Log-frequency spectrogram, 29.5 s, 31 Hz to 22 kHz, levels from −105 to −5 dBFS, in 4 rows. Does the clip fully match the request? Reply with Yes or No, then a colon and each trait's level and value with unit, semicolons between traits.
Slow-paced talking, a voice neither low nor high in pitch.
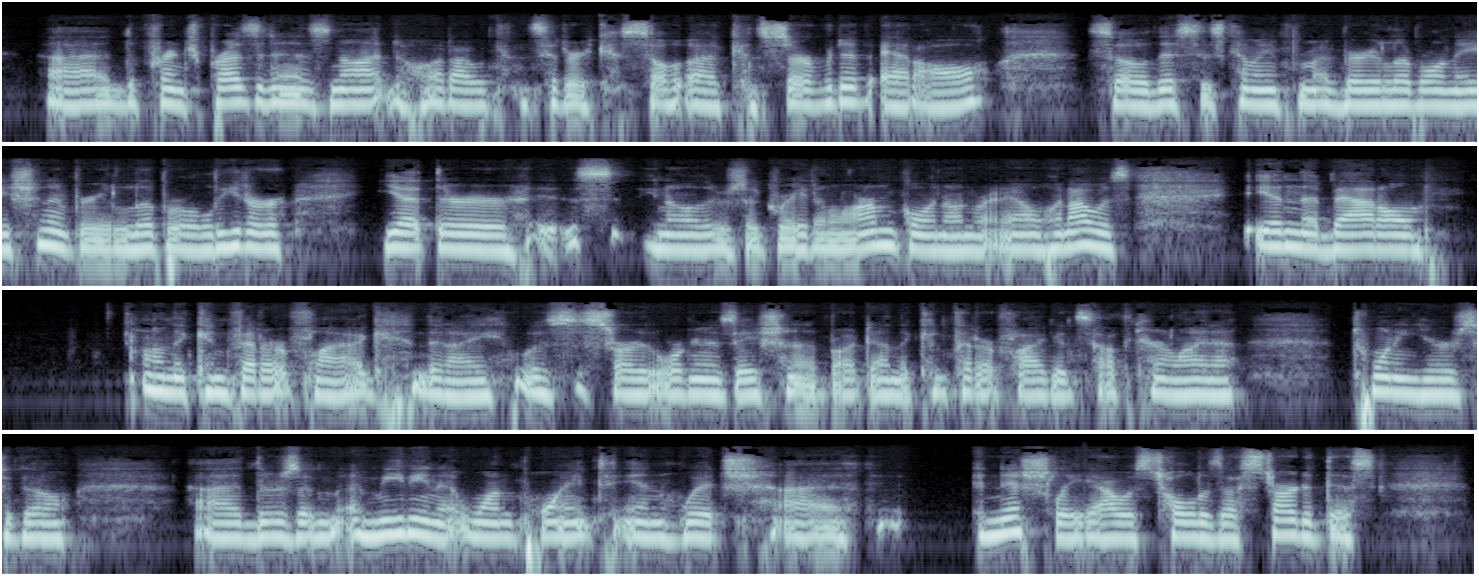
No: average, 180 wpm; medium, 175 Hz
